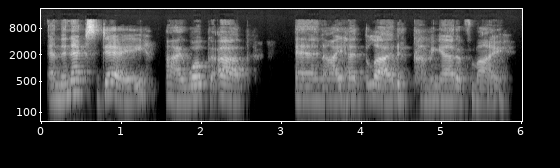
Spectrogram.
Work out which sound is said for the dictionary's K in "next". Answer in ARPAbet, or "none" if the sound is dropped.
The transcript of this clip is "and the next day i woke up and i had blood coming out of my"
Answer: K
